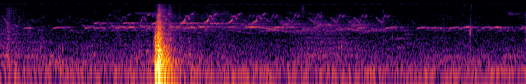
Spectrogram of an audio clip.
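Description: Birds singing, a run of short, high, falling notes repeated over and over, with one sharp knock about one and a half seconds in.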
